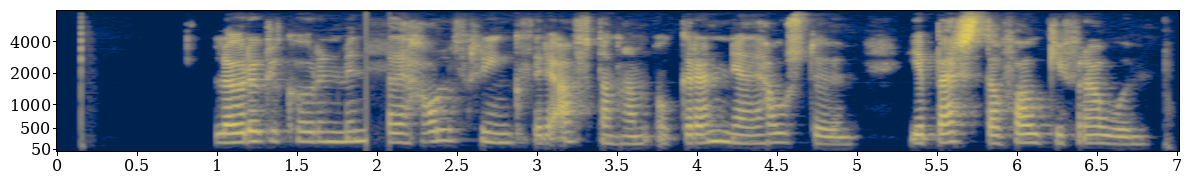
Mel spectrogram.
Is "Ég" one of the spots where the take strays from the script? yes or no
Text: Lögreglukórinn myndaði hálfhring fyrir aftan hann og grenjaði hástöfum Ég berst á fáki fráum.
no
